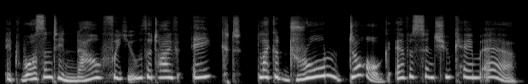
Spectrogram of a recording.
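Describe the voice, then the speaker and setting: Brooding Cockney rogue, strained commanding delivery, read by a woman narrator, pitched up, dry studio read. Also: sing-song, a little slow, darkish tone, no echo, exaggerated voice. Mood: snarling. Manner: strained, commanding, hoarse-edged. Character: rough, brooding gaming-club owner, adult man.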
